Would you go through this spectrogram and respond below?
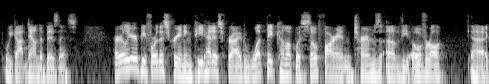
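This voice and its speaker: A man with a bright, crisp-edged voice hosts a podcast. His pitch sits in a middle male range, and he moves between conversational explanation and reading aloud. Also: low-quality recording. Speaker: podcast host.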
